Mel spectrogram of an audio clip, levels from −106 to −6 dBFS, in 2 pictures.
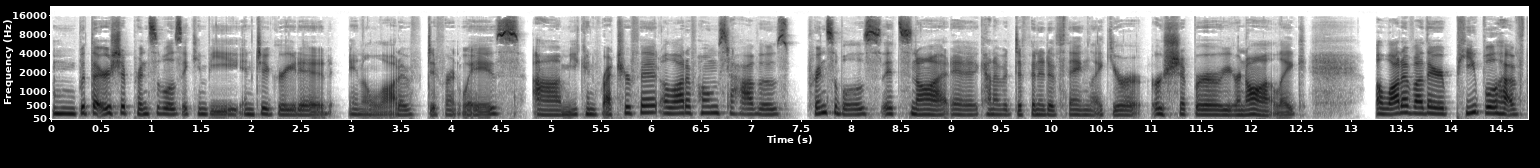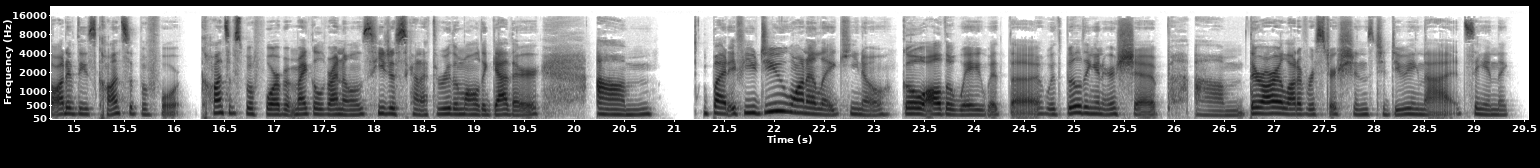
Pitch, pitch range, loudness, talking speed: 185 Hz, 175-205 Hz, -19 LUFS, 200 wpm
